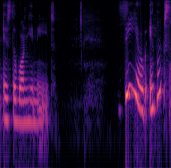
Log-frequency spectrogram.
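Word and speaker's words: δύο: Theo in modern Greek because the D is more a the and softer and the opson is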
